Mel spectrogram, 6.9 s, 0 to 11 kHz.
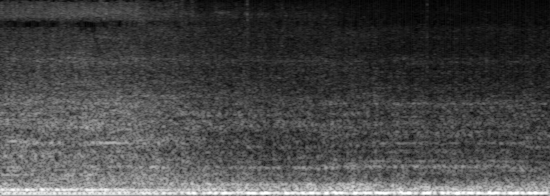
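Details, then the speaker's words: Engine with all eight cylinders running after fuel-starvation repair, clogged injectors suspected; steady V8 idle rumble with a faint thin high-pitched whirr from the front of the engine, first thought idler pulley or alternator bearing, found to be water pump bearing. "you can hear the noise still coming from the front of the engine this is what we believe to either be an idol or pulley the alternator bearing or later on we find out it is the water pump"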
